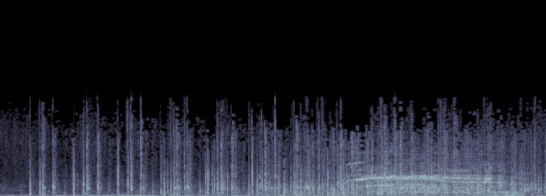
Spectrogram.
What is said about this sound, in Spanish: Retrocediendo sobre nuestros pasos, escuchamos el sonido de los cascos de los caballos. En nuestra retaguardia, Cortés y varios capitanes llegaron a salvarnos de la muerte.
